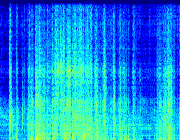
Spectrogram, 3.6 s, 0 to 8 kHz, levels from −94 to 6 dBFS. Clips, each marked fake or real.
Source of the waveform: fake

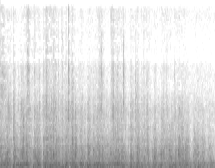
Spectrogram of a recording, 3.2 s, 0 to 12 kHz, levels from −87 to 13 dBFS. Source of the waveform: real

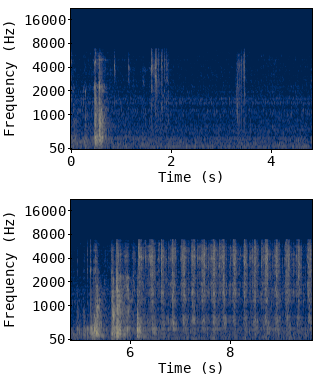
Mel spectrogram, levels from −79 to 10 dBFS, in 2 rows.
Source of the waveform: fake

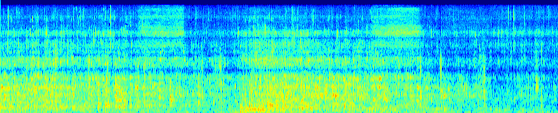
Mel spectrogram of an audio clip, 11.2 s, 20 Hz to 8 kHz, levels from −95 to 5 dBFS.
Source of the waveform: real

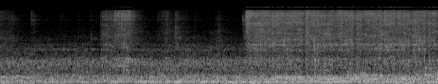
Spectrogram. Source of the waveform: fake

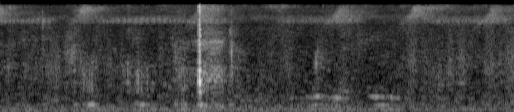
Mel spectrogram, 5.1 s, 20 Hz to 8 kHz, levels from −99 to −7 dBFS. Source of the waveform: real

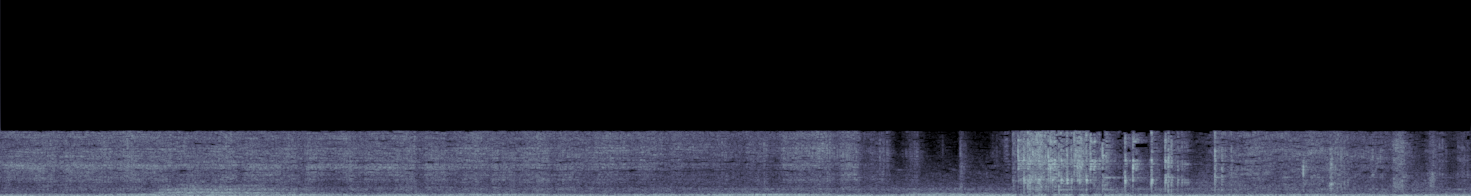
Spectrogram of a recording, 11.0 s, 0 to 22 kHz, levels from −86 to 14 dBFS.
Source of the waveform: real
